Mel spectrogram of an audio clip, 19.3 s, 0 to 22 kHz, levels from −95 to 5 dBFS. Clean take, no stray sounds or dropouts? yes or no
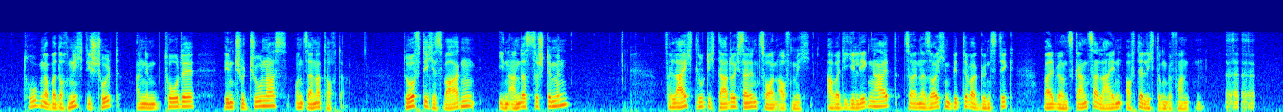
no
